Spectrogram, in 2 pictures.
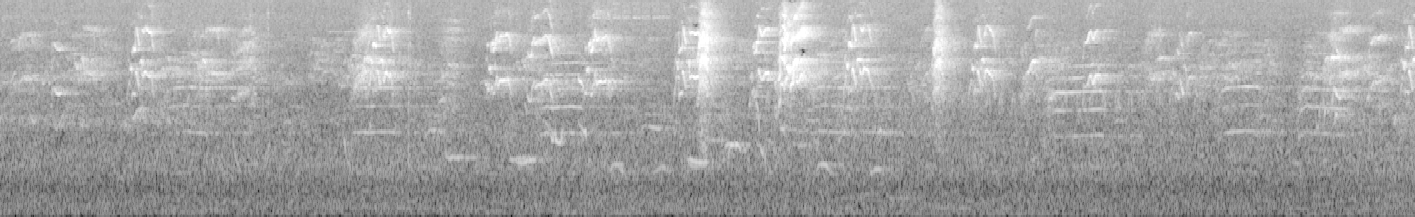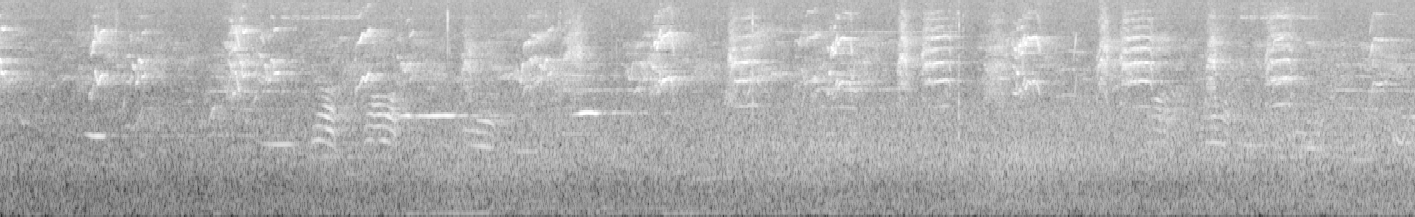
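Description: Small birds chirping, with many short, high calls overlapping and repeating; a faint steady hiss comes up in the second half.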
